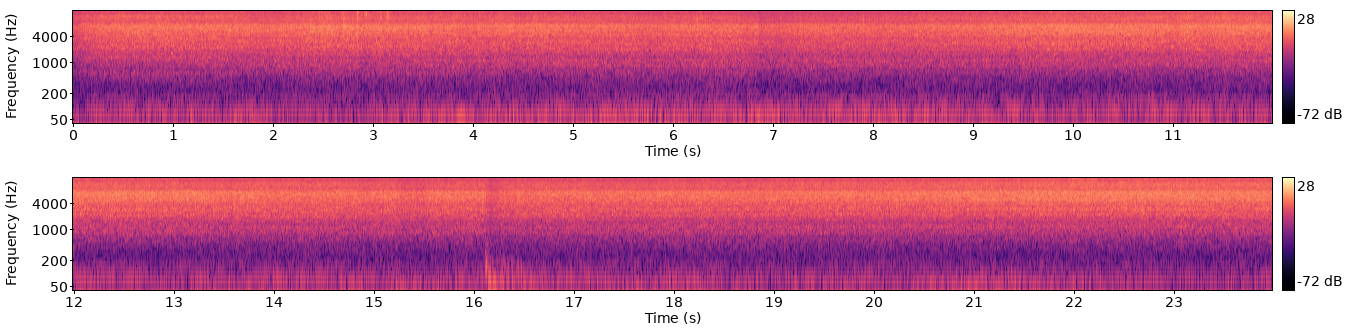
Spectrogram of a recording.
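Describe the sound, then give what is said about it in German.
Steady rain falls without pause, a dense, even hiss layered over a low rumble that holds at the same loudness for the whole stretch, with no voices. “die Atmosphäre genießen, den Regen”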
